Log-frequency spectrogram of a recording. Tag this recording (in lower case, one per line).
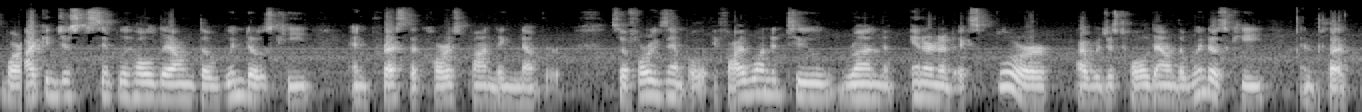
speech
monologue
